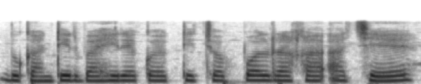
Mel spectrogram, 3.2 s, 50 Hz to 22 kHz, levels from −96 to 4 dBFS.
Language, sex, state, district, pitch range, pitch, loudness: Bengali, female, Assam, Hailakandi, 215-230 Hz, 220 Hz, -16 LUFS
